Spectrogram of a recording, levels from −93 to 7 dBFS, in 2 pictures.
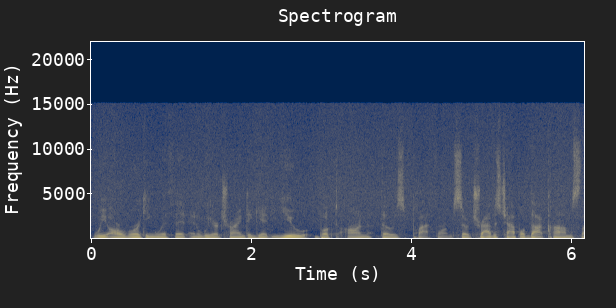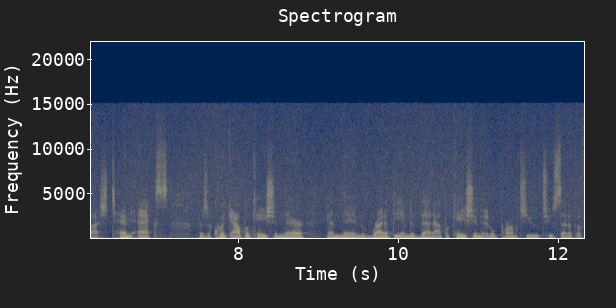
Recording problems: hiss; noticeable; throughout; 15 dB below the speech

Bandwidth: 15 kHz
